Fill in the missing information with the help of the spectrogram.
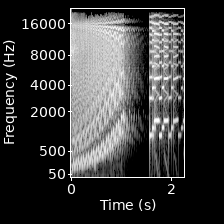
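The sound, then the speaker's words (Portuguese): A loud synthetic game-start effect: a rising, swelling tone sweeps upward and cuts off, then after a short pause a bright, rapid cascade of electronic chime notes rings out, with no voices. “Quero um barulho de jogo agora iniciando.”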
